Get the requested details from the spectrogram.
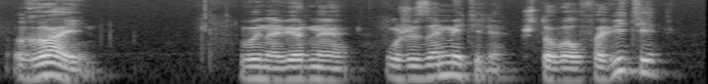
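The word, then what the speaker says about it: غين: Буква Айн – мягкая горловая буква. А буква Гайн – твердая горловая. И при ее произношении мы чувствуем характерный хрип. Х, Гайн, Гайн. А у буквы Айн она отсутствует.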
